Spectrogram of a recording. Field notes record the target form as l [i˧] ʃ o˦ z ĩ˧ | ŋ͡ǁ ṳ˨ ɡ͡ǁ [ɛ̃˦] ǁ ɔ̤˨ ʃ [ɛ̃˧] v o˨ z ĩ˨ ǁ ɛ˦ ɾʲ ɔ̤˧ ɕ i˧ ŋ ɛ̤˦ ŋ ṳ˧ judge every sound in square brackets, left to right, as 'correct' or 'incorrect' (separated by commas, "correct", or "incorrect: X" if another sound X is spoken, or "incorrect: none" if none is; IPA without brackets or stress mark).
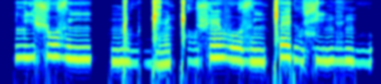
correct, incorrect: ɛ̃˨, correct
